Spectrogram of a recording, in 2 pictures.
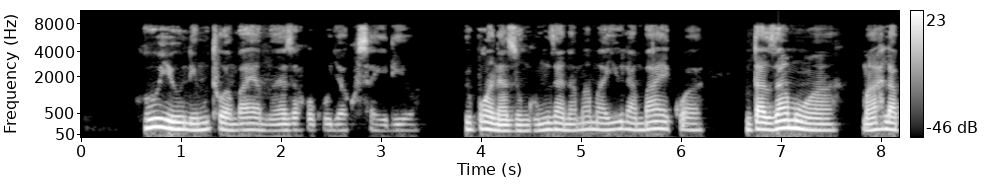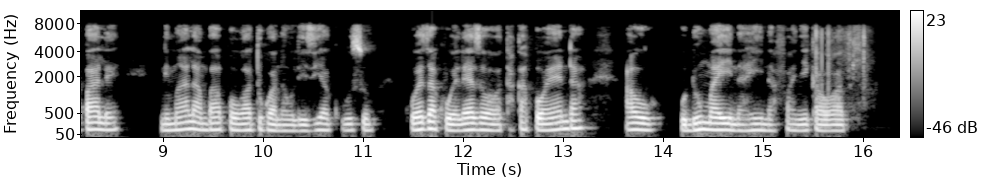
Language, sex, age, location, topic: Swahili, male, 18-24, Kisii, government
